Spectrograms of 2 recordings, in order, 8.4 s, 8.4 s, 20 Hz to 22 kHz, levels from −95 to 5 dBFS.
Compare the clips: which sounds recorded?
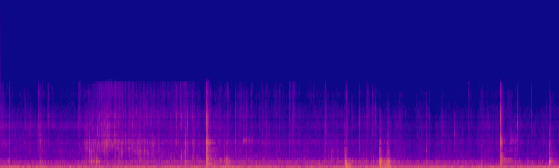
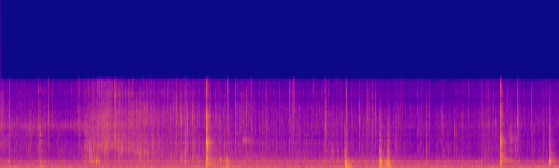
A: second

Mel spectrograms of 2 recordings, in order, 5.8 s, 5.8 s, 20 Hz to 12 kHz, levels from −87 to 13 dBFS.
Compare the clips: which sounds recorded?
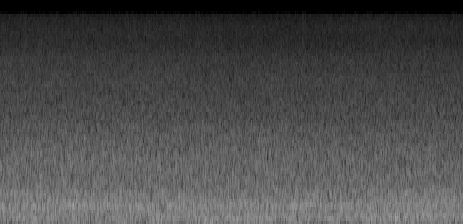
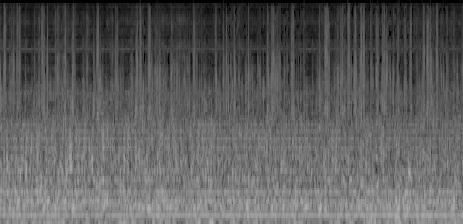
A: first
